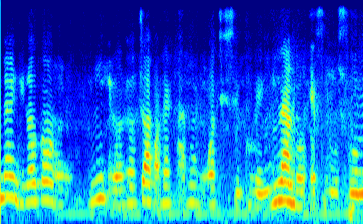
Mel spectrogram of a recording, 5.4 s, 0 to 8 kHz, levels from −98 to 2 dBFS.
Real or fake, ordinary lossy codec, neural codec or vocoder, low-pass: fake; none; codec, 16 kHz, 2 kbps, FreqCodec, smaller model; 7.2 kHz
